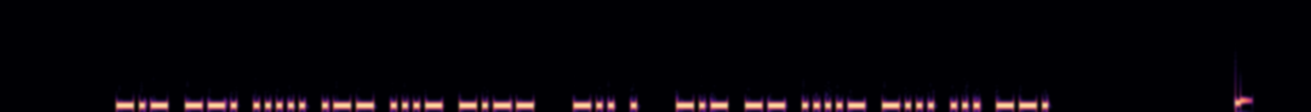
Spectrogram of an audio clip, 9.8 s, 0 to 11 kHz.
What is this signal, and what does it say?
Morse code, heard as a keyed tone, about 28 wpm, 700 Hz. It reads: KG5WVY DE KM4BSG
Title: USA Callsign DE Callsign - 6 Characters - 28wpm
